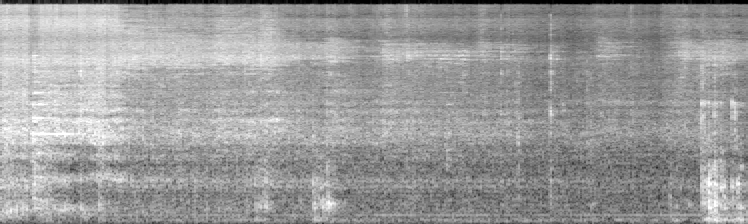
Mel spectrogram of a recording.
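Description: Water splashed into roasted semolina in a hot pan sends up a loud steamy hiss and sizzle that slowly fades, with a few soft stirring scrapes and clinks.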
